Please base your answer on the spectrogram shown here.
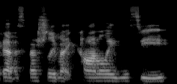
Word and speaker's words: Conley: like that, especially Mike Conley. We'll see. I always say Connolly. Mike Conley. 2 syllables.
